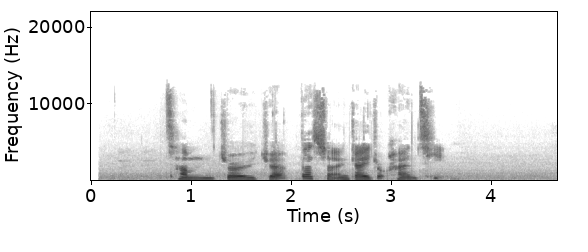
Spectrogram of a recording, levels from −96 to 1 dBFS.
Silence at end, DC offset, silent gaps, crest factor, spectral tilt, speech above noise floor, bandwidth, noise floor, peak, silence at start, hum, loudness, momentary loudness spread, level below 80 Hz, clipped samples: 1.15 s; under 0.1%; none; 20 dB; -4 dB/octave; 27 dB; 13 kHz; -56 dBFS; -10 dBFS; 0.75 s; none; -28 LUFS; 11 LU; -76 dBFS; under 0.1%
